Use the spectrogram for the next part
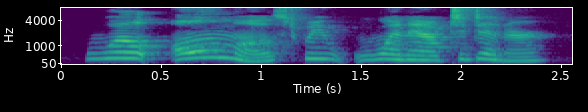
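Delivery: high, halting, caught-out answer; sheepish evasion. Acted. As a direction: stretch it out, stalling for time. Caught, guilty evasion to dad.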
